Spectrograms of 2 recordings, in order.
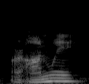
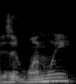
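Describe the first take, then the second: First: "Onwe" said like "on-we"; unsure try of "Onwe" as "ahn-wee"; alternative pronunciation. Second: "Onwe" said like "one-we"; unsure try of "Onwe" as "wun-wee"; trying a pronunciation. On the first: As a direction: say "Onwe" with an open vowel first, AHN-wee. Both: Shown as a demonstration. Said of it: "I don't even remember how to say it".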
